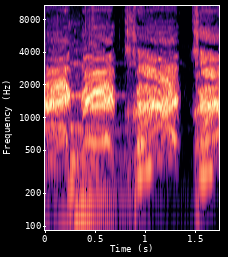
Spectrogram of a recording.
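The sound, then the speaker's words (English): A voice imitates a wounded woman's pained gasping: three strained, groaning bursts with brief breaks between, loud, with no words. “And she's just gasping as blood is falling out of her mouth.”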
